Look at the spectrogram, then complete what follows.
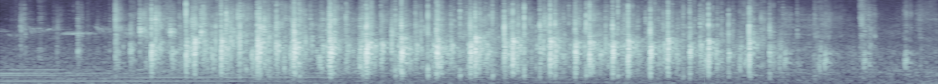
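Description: Audience applauding at the end of a song: the last held chord of the guitars and keyboard dies away, then clapping breaks out about a second in and thins out near the end.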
